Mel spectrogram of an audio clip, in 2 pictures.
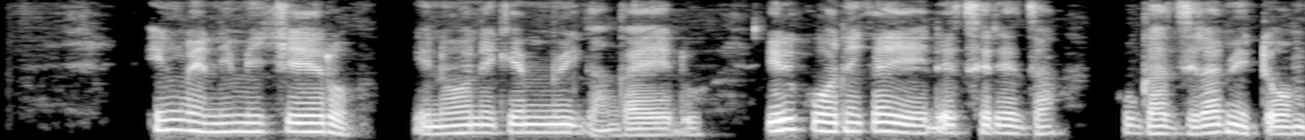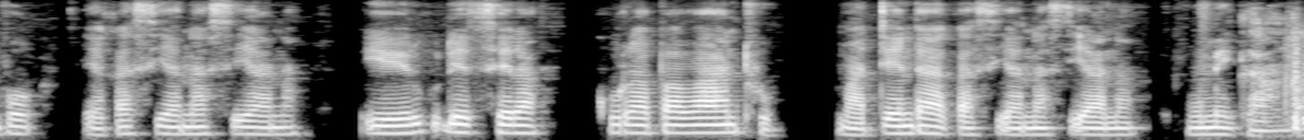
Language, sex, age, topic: Ndau, male, 36-49, health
